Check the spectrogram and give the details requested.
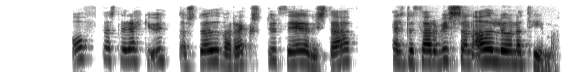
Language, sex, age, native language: Icelandic, female, 40-49, Icelandic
